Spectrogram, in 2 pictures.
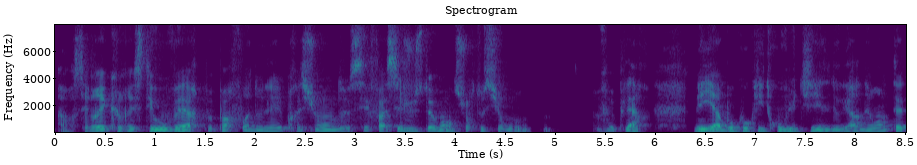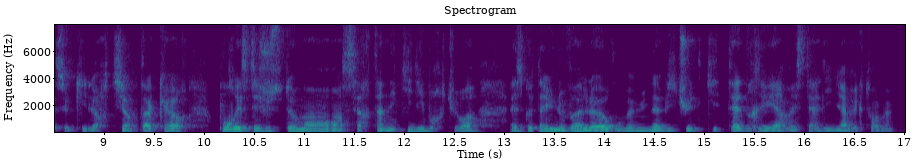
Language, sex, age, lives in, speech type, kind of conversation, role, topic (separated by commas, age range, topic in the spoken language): French, male, 20-24, France, read, expert-assistant, expert, Pourquoi cherche-t-on souvent à appartenir à un groupe ou une communauté ?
